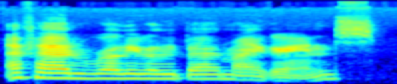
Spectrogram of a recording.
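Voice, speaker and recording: A woman's voice: lowish voice, expressive, normal speed. A young woman chatting casually in a couple's vlog, rambling along with restarts. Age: young adult. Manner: rambling, many restarts and fillers. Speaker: vlogger. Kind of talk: casual chat.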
